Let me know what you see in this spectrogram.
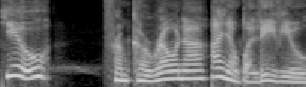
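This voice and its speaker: A put-on character voice, female-sounding and at a middle pitch, moves fairly slowly with very wide pitch swings. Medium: video game. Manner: gloomy, sarcastic.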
